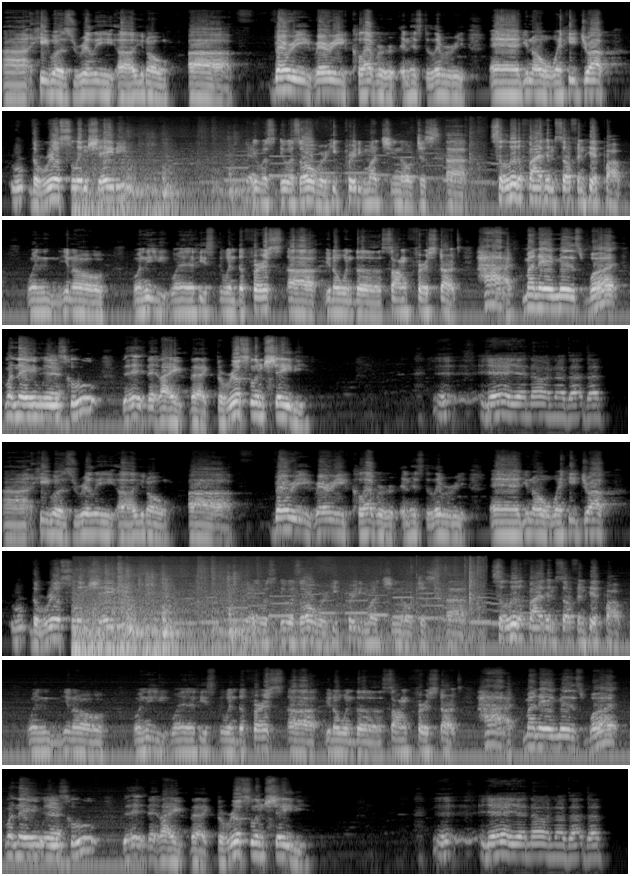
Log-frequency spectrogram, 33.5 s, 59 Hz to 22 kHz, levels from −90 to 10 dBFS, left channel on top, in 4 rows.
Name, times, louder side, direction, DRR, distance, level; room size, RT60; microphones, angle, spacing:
voice 1, 0.0-2.2 2.5-3.1 3.6-10.1 11.7-16.7 17.1-18.1 18.5-26.5 26.7-29.2, left 5 dB, 85° left, 0.4 m, -21 dB
sound 1, 9.3-14.8, right 6 dB, 65° right, 0.3 m, -29 dB
sound 2, 10.3-15.5, right 3 dB, 90° right, 0.9 m, -35 dB
voice 2, 11.4-11.8 25.5-26.0 30.6-33.1, equal, 5° right, 0.5 m, -27 dB
sound 3, 13.3-27.0, right 3 dB, 50° right, 0.7 m, -45 dB
3.2 x 3.2 x 2.9 m
head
